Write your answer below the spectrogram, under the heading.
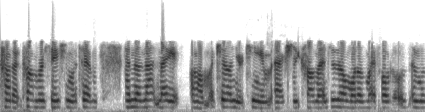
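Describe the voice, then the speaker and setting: At a fairly quick pace, the speaker talks with a strong Minnesotan accent. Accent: thick Minnesotan. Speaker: robotics team member. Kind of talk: casual interview.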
